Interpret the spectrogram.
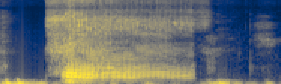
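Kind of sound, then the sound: vocal imitation, imitated snoring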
